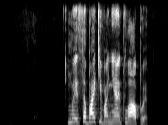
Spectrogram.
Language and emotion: Russian, angry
